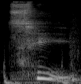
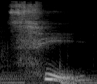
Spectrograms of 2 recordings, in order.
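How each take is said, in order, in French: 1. Lent, avec un fort sifflement semblable à un s après le t. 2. Lent, avec un fort sifflement semblable à un s après le t.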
